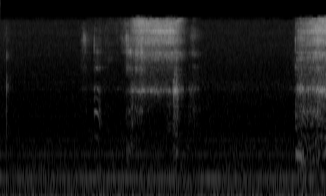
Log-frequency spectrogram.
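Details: Snoring recorded with the SnoreLab app during sleep: rough, rattling breath noises over a steady low room hum.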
